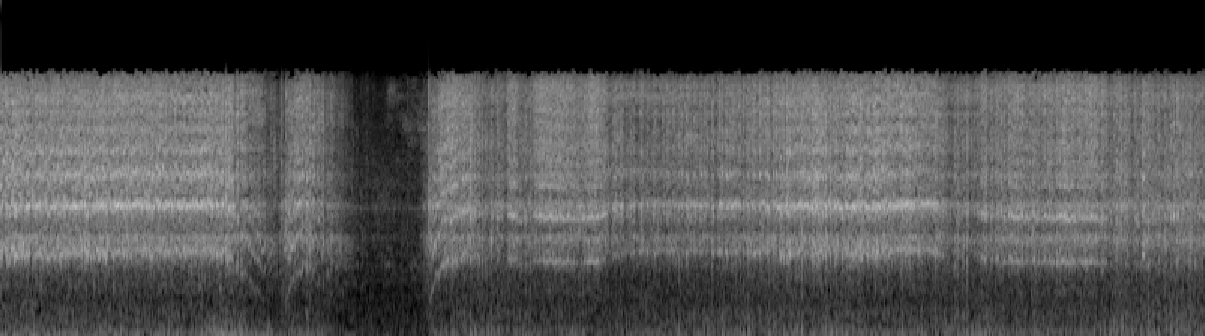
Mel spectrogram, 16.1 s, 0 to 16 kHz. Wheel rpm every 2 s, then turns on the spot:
200, 140, 40, 200, 230, 230, 220, 210.
none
